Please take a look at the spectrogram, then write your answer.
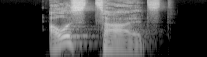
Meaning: second-person singular dependent present of auszahlen
- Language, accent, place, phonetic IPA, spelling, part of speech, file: German, Germany, Berlin, [ˈaʊ̯sˌt͡saːlst], auszahlst, verb, De-auszahlst.ogg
